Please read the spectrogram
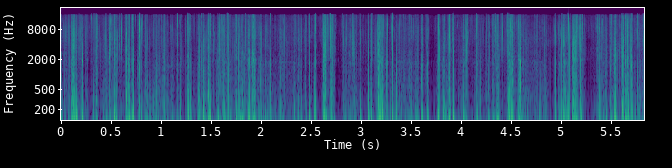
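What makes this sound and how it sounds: A white plastic spatula tool held in the fingers scrapes and scratches inside the ear canal of a grey moulded silicone ear-shaped binaural microphone, solid, on a round base. The result is a rapid run of close, dull, bass-heavy scratching bursts with short gaps and almost no high end.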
